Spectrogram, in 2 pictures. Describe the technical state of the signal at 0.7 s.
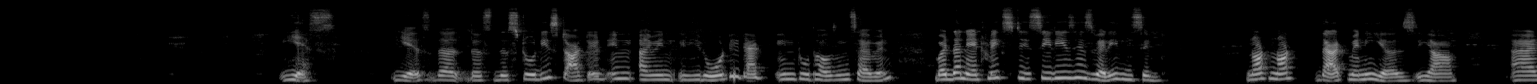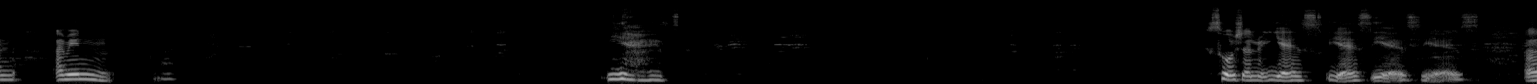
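At 0.7 s the speech signal is intact, with no fault beyond the light, ordinary coding of the lossy compression it has passed through.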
